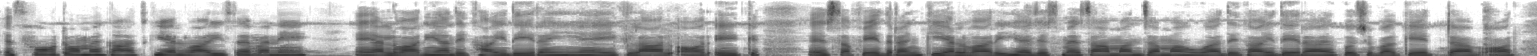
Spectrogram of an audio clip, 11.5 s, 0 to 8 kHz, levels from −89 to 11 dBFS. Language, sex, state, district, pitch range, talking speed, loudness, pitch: Hindi, female, Uttar Pradesh, Varanasi, 185-200 Hz, 185 wpm, -14 LUFS, 190 Hz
